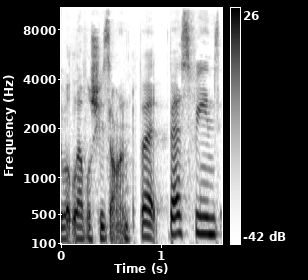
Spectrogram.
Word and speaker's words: Best Fiends: have got to download best fiends and how you spell that is f-i-e-n-d-s but it is pronounced fiends this is a very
